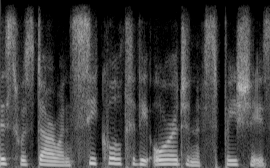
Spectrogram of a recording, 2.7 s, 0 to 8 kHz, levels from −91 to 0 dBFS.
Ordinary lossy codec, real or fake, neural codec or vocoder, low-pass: Opus, 24 kbps; fake; codec, 16 kHz in and 24 kHz out, 0.8 kbps, FocalCodec, streaming, 65536 codes; 7.2 kHz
